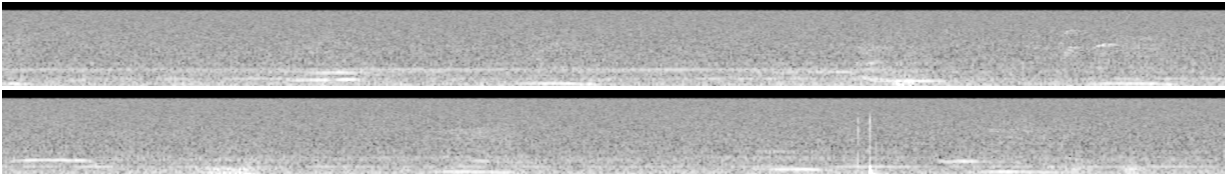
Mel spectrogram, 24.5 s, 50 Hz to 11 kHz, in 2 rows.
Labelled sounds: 10.9	11.2	humpback whale, 1.8 to 2.1 kHz
19.8	20.1	humpback whale, 0.86 to 0.96 kHz

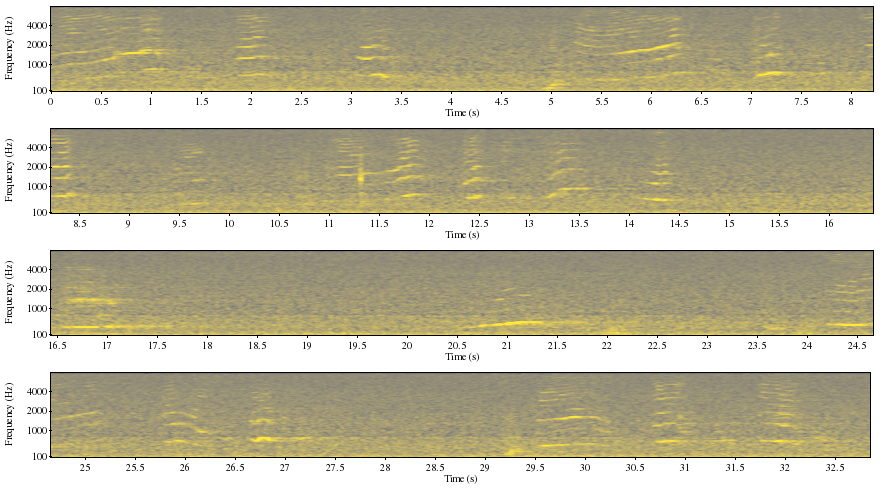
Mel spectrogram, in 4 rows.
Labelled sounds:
0.0	1.2	humpback whale, 1.1 to 6.2 kHz
1.8	2.2	humpback whale, 1.2 to 5.5 kHz
3.0	3.3	humpback whale, 1.2 to 2.1 kHz
5.2	6.8	humpback whale, 0.80 to 5.5 kHz
7.1	7.3	humpback whale, 1.3 to 1.6 kHz
8.1	8.4	humpback whale, 1.3 to 6.3 kHz
11.0	12.0	humpback whale, 1.1 to 3.3 kHz
12.3	13.6	humpback whale, 0.80 to 1.9 kHz
14.1	14.5	humpback whale, 1.1 to 1.8 kHz
16.6	17.1	humpback whale, 1.1 to 1.5 kHz
24.3	25.2	humpback whale, 1.2 to 2.1 kHz
26.0	26.9	humpback whale, 0.90 to 1.6 kHz
29.5	30.2	humpback whale, 1.4 to 1.7 kHz
30.7	31.0	humpback whale, 1.2 to 3.3 kHz
31.7	32.2	humpback whale, 1.1 to 4.0 kHz

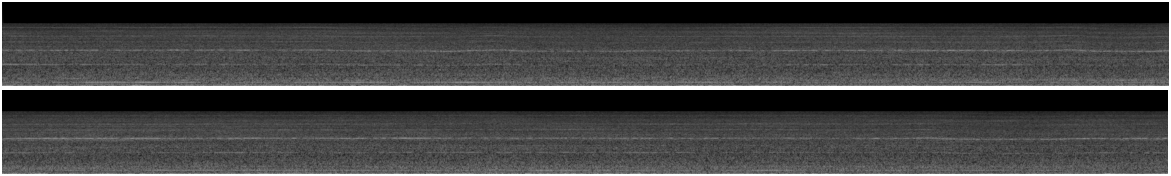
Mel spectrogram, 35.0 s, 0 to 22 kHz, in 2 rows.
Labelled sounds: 4.3	5.3	vessel noise, 4.9 to 7.3 kHz

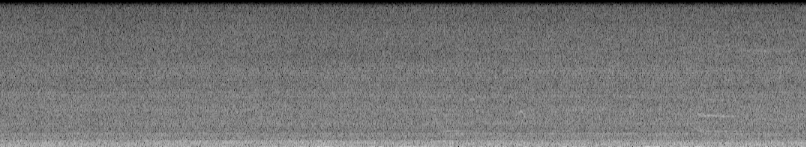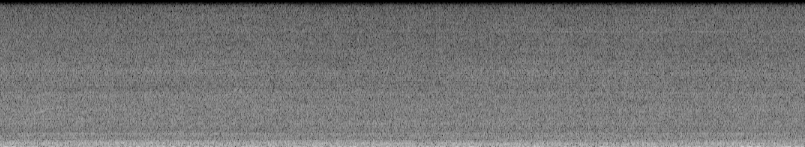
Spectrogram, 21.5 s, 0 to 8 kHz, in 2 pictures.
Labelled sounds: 9.2	9.8	killer whale, southern resident, 0.82 to 2.6 kHz

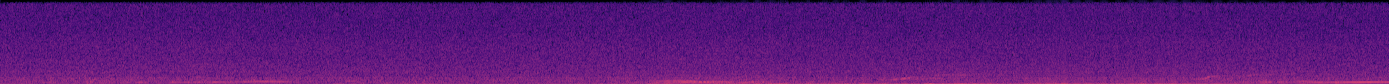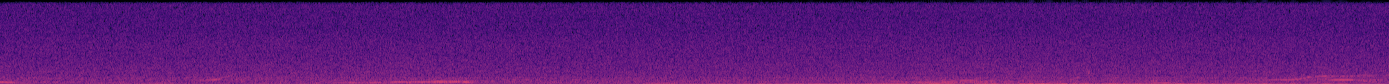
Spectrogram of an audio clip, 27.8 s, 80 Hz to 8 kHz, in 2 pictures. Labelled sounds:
27.0	27.6	humpback whale, 0.80 to 0.99 kHz

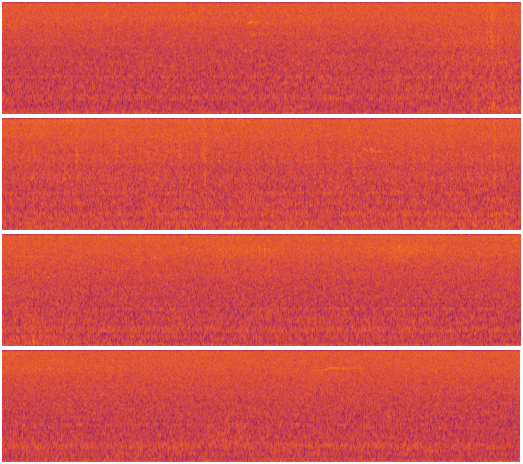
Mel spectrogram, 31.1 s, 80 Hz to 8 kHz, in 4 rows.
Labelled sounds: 28.1	28.4	killer whale, southern resident, 4.4 to 4.9 kHz

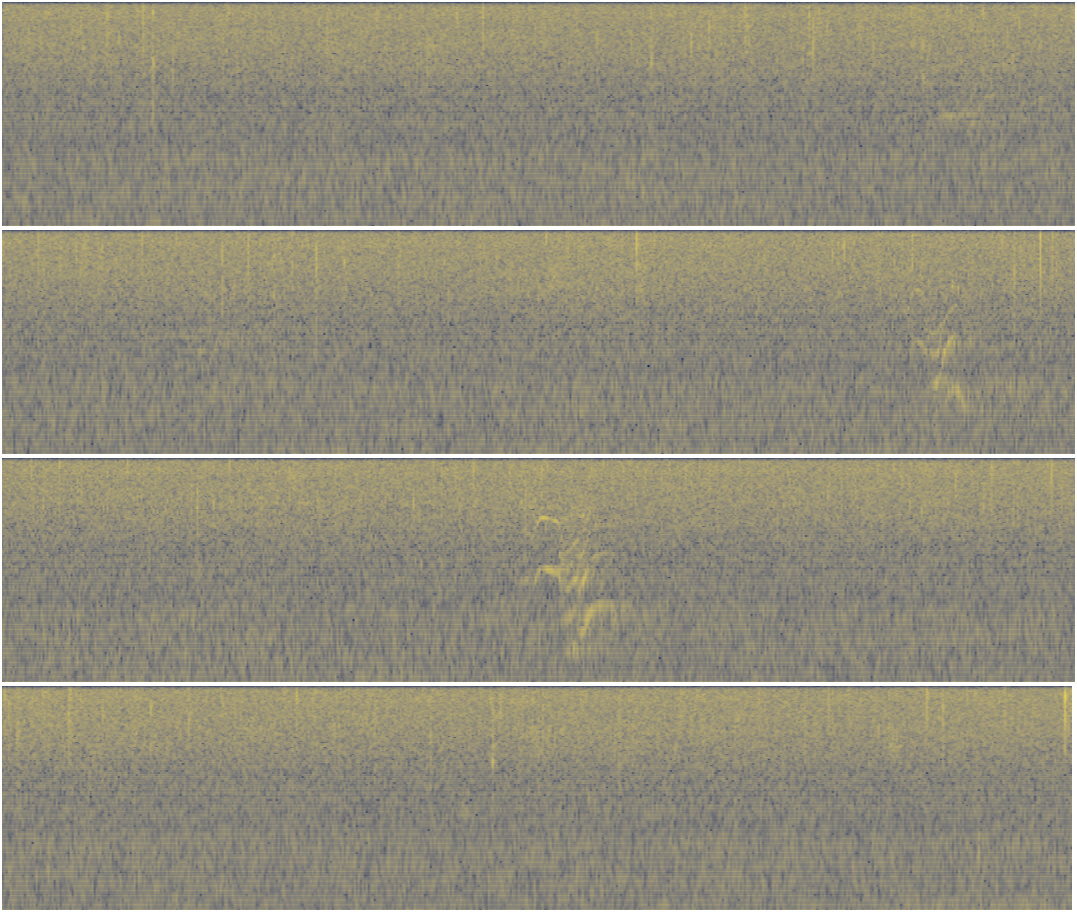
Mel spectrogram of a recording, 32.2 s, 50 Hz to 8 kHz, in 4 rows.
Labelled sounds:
7.0	7.3	killer whale, offshore, 1.6 to 1.8 kHz
14.9	15.3	killer whale, offshore, 1.4 to 1.9 kHz
20.0	20.7	killer whale, offshore, 0.78 to 3.6 kHz

